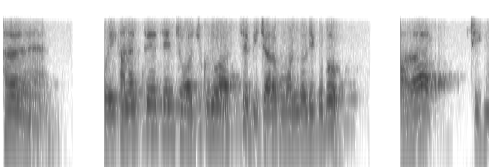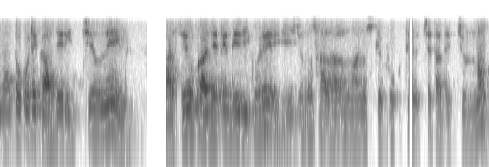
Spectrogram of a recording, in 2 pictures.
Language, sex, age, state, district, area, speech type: Bengali, male, 18-30, West Bengal, North 24 Parganas, rural, conversation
